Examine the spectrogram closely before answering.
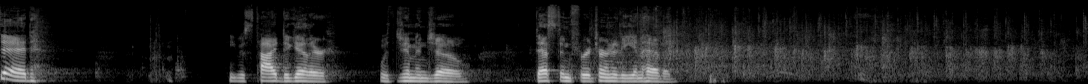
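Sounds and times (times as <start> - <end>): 
speech: 0.0 - 0.5, 2.3 - 4.8, 5.4 - 7.2
audience clapping: 5.6 - 10.8.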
